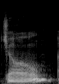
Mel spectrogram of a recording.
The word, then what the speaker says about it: Joel: So my Instagram is Joel De Carteret, pronounced Joel. Spelt Joel, but pronounced Joel. So J-O-E-L, De Carteret, D-E-C-A-R-T-E-R-E-T.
